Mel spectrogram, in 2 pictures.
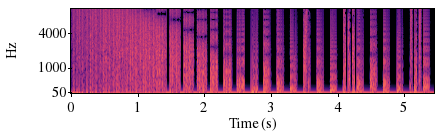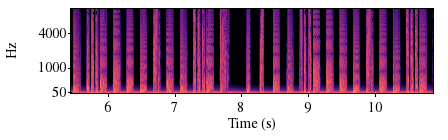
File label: noise jam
